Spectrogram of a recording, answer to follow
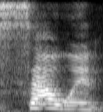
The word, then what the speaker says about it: Samhain: It says Samhain, and it is pronounced Samhain. It doesn't look like it is, but this is a holiday.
